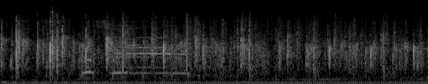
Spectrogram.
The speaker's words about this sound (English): Clap your hands if you are clapping.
